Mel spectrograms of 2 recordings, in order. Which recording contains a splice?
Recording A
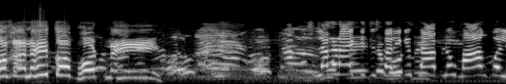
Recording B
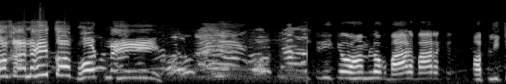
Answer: B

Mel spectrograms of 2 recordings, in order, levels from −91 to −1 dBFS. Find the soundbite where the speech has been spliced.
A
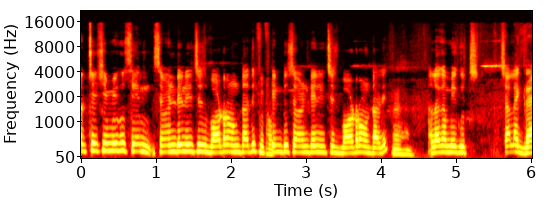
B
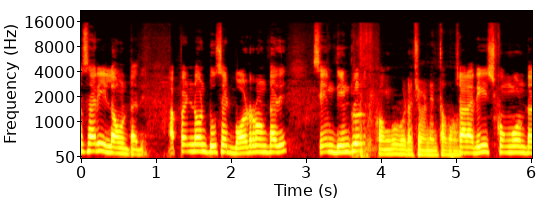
B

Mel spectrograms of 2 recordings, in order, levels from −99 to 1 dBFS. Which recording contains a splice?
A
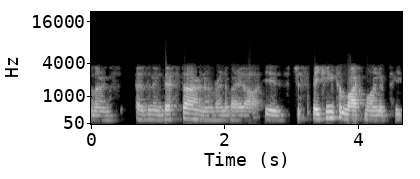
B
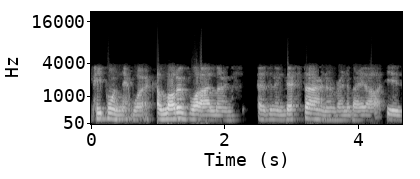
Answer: B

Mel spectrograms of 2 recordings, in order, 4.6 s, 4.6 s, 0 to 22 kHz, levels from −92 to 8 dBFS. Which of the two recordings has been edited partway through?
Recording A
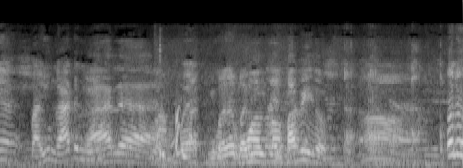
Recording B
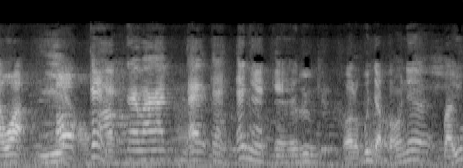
A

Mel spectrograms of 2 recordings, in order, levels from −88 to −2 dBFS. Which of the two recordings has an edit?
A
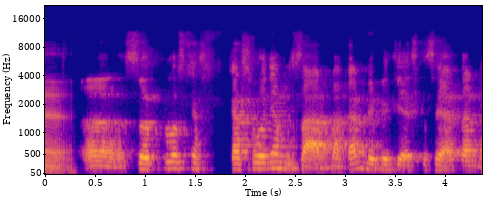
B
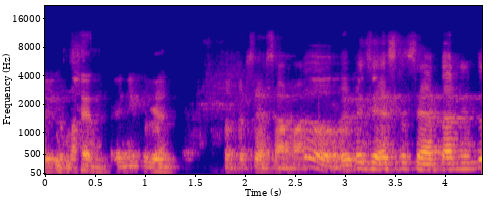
B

